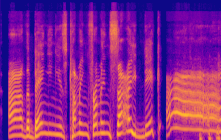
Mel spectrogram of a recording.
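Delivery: very high, slow puppet voice, "Ah" stretched out. Reading out a chat message written to be said in Kermit voice. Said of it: "says in Kermit voice".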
